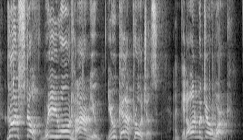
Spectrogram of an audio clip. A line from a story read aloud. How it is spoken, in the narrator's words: cleared his throat for a yell and shouted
